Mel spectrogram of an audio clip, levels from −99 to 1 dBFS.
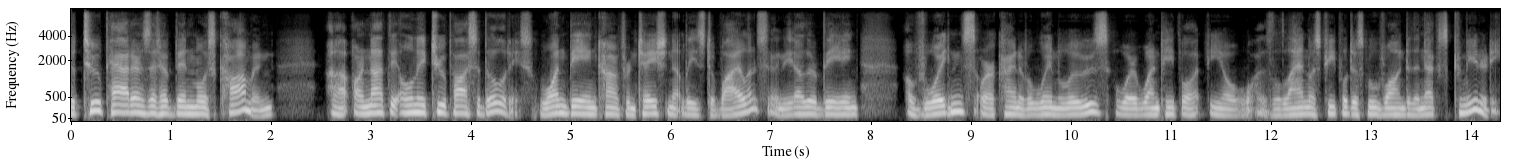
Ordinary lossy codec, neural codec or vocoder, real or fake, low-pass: Opus, 64 kbps; codec, 16 kHz, 1 kbps, FunCodec, trained on LibriTTS, 50 frames a second; fake; 7.2 kHz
